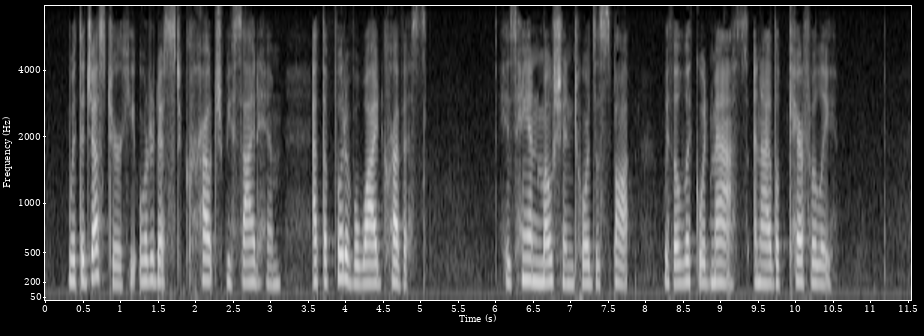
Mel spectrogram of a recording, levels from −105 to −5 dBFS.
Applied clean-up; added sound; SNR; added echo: none; none; none; none.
